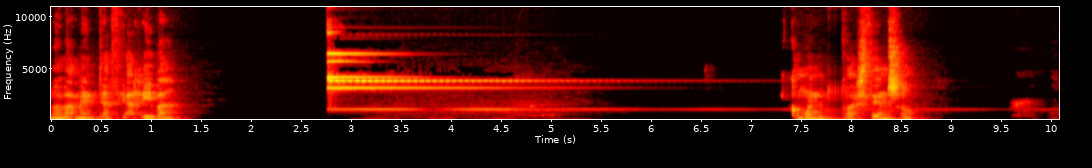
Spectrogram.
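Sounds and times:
metal hand bell ringing: 2.8 - 10.0.

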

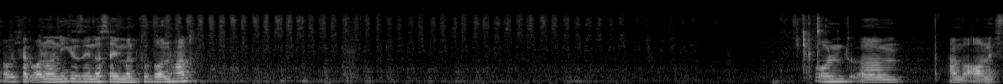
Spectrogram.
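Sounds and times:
paper rubbing: 0.3 - 7.2.

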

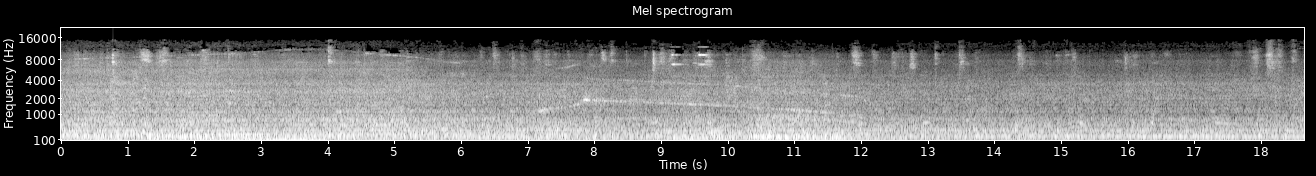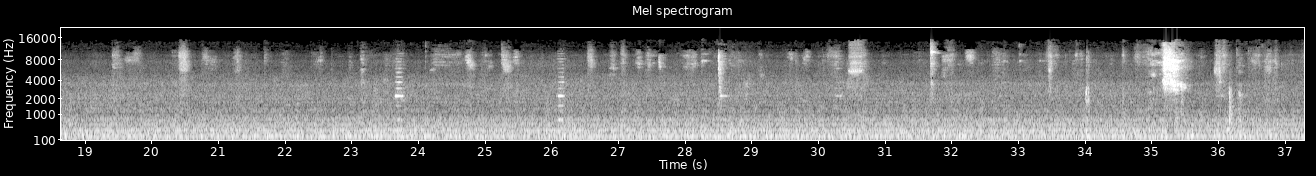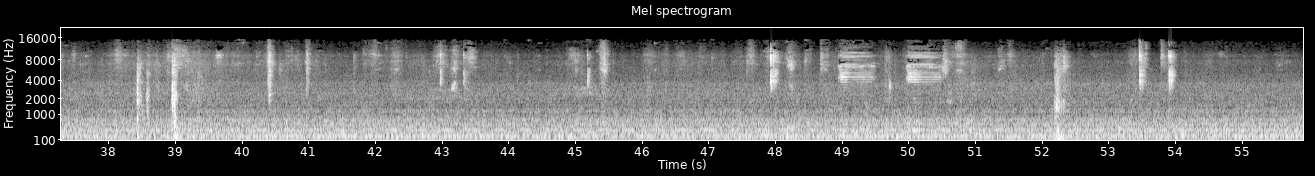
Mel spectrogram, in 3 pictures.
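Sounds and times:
bus diesel engine droning: 0.0 - 55.9.

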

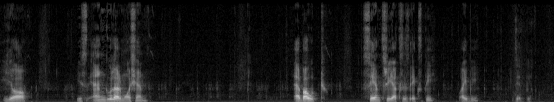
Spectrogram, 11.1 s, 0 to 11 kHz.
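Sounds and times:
faint writing sounds: 0.0 - 11.0.

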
